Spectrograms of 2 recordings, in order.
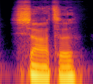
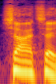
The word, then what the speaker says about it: Shanta: fast now you miss shanta did i say it right it's shantae excuse me i don't want to mess your name up ms shantay as far as you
